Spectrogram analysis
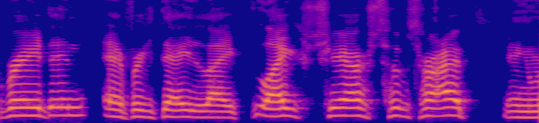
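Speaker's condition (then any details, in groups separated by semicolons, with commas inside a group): Ataxia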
